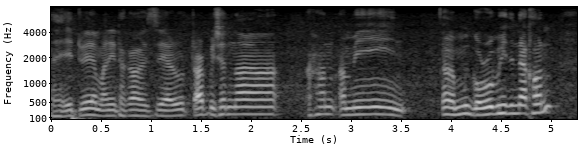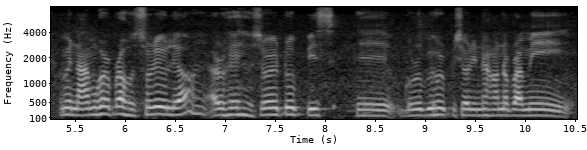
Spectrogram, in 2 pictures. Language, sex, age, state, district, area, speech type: Assamese, male, 18-30, Assam, Tinsukia, urban, spontaneous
